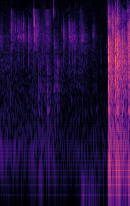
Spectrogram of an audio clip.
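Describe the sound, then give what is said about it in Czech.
Dice tumble across a table in a tabletop role-playing game. Faint light clicks come first, then a sudden loud clattering rattle near the end. “Kostky jsou vrženy.”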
